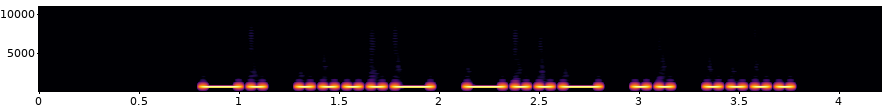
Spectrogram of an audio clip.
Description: Morse code, heard as a keyed tone, about 21 wpm, 700 Hz. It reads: N4XIH
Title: USA Call Signs - 5 Characters - Repeated 2x - 20wpm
